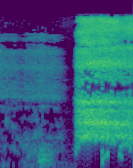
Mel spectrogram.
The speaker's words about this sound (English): Hold on, I'm just going to take a breath.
